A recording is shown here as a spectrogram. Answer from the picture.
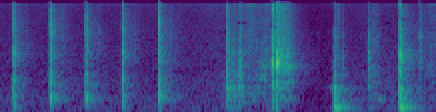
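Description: A clear acrylic stamp block being tapped repeatedly against an ink pad to ink the stamp. It makes a quick, irregular series of sharp clicks and taps, about four or five a second.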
